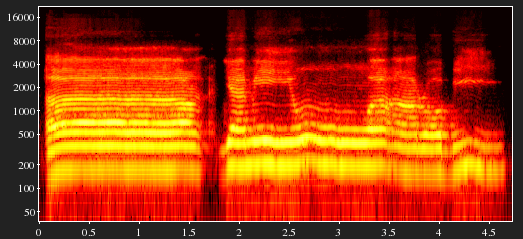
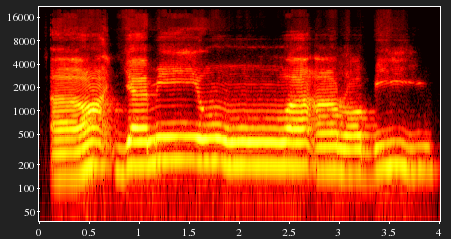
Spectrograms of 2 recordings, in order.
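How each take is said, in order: First: The opening vowel is drawn out very long. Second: The opening vowel is eased, said only halfway. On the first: The speaker calls it wrong. "Dia tak boleh di a tu dipanjang ya" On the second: The speaker calls it right. "Separuh-separuh ya"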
